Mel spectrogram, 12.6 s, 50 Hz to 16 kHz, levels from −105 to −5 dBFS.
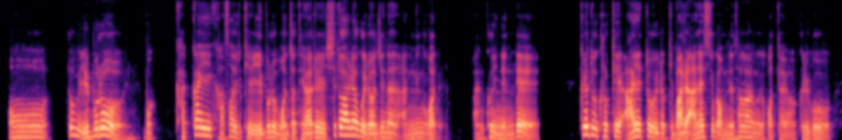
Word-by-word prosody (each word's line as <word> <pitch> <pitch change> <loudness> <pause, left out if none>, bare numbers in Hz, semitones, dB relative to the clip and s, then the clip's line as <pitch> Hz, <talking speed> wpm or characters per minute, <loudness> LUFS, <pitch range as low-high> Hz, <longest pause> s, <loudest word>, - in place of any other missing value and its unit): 어 140 +1 -3 0.3
좀 195 -3 -2
일부러 140 - +4 0.3
뭐 125 -3 -10 0.3
가까이 180 +8 0
가서 145 -2 -6
이렇게 130 0 -5
일부러 120 +6 0
먼저 110 +4 -2
대화를 120 +1 0
시도하려고 185 - +3
이러지는 115 +1 +1
않는 105 +6 -8
것 120 - -9
같 - - -2 0.5
않고 110 +6 -5
있는데 110 - 0 0.6
그래도 205 -3 +4
그렇게 155 -1 0
아예 160 +1 +4
또 140 -5 +2
이렇게 - - -5
말을 - - +5
안 - - +2
할 145 +1 +2
수가 150 +1 -2
없는 105 +2 -4
상황인 135 -2 -4
것 105 - -9
같아요. 85 -1 -9
그리고 100 -3 -6
130 Hz, 335 characters per minute, -23 LUFS, 110-150 Hz, 0.6 s, 말을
